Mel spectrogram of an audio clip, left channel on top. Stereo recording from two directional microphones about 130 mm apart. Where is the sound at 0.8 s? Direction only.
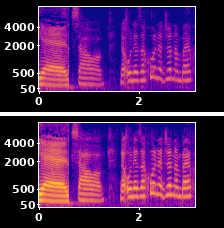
35° right (ahead or behind).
